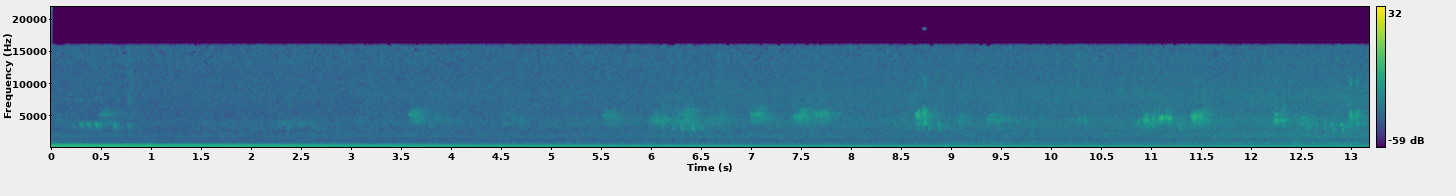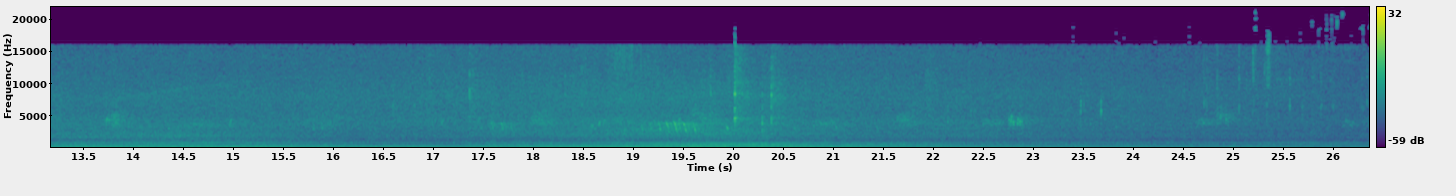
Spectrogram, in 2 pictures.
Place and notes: Gyé-sur-Seine, France - In the center of Gyé
Near the bridge of the small village called Gyé-Sur-Seine, we are near the Seine, in the Champagne area, in the heart of the champagne vineyard. This recording is a walk in the center of the village : the Seine river, a square with a small power station, enormous tractors passing by and the church ringing. I don't identify the bird song, please help if you can !
1 August, 11:00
